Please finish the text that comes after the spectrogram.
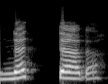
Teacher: تا ہمارا جو ہے وہ تشدید والا، تو ایک بار ساکن کر کے ایک بار اس کی حرکت کے مطابق پڑھیں گے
